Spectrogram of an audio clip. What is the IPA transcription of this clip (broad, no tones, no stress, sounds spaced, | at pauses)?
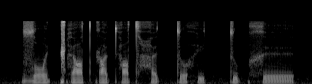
zˤ y ǁʰ œ tˤ k œ t̪ʰ œ tˤ h œ tː o h y tː u k x ø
